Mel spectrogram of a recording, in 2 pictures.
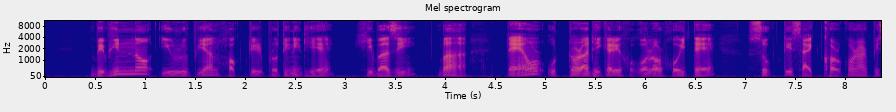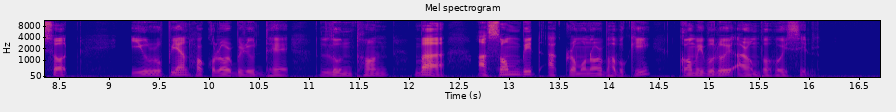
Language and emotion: Assamese, neutral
